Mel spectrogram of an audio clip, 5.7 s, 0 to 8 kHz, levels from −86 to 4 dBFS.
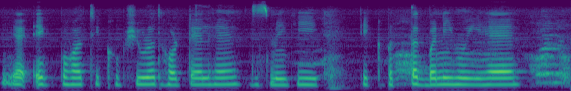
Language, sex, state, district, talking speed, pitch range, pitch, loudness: Hindi, female, Bihar, Purnia, 145 wpm, 215-225 Hz, 220 Hz, -26 LUFS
